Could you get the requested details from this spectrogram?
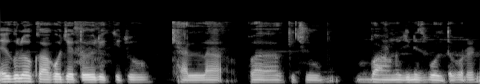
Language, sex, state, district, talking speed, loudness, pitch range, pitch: Bengali, male, West Bengal, Dakshin Dinajpur, 135 wpm, -17 LUFS, 105-115 Hz, 110 Hz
